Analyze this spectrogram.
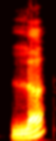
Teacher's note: ल पार्श्विक है क्योंकि जीभ तालू को छूकर रास्ता रोकती है और हवा बगल से निकलती है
